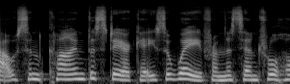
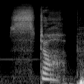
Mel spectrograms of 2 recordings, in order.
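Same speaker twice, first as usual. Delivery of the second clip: a sharp breathy whisper to herself. Acted. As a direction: whisper it as an inner command. Inner thought, whispered command.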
